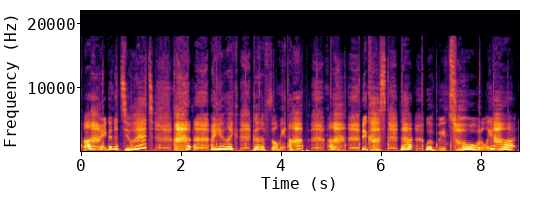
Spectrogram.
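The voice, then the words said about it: Ditzy valley girl voice. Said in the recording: “valley girl ... a cute ditzy accent and a cute ditzy voice”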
